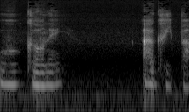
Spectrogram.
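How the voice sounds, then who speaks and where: A woman speaks at a very slow pace. Her fairly low voice is somewhat breathy. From France. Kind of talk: poetry reading.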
